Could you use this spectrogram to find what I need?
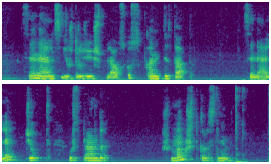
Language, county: Lithuanian, Vilnius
